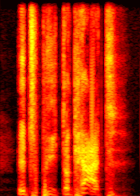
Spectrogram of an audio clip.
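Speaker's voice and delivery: loud, high, belted cartoon cat voice. Announcing a new park character to a co-host, doing a Pete voice. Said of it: "I can't do a Pete to save my life".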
